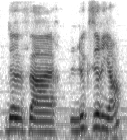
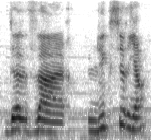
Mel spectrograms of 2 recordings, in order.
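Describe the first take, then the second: The two takes are said the same way.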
